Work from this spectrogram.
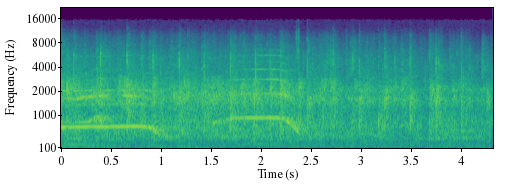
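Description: Audience applause at a business pitch night for a departing presenting team, a steady wash of clapping from a mid-sized crowd, moderately distant, with faint tonal whistles or feedback over it.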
